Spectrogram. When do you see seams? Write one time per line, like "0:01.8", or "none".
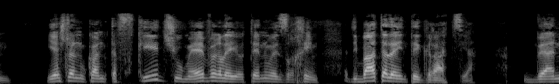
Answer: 0:03.4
